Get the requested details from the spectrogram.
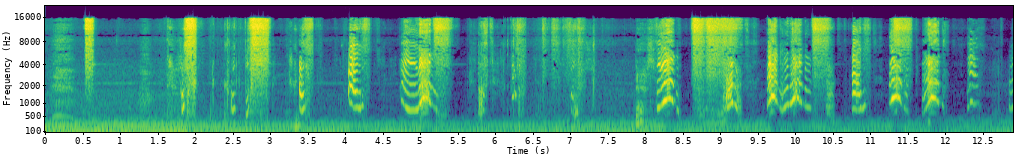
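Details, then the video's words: Pet Chihuahua playfully fighting a blast of air from an air wand, making tough sounds: short, sharp, rising yips and squeaky whines in scattered bursts, denser toward the end, over a steady low hum from the blower. "Dash LOVES to fight air and he makes super tough sounds!"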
